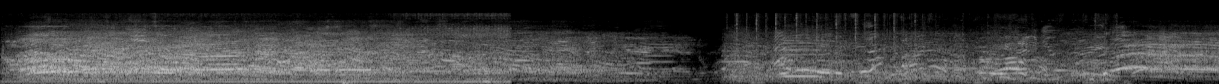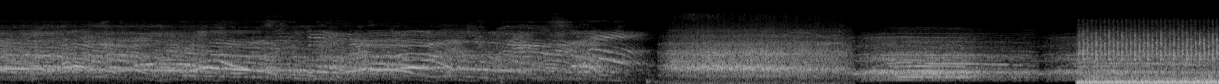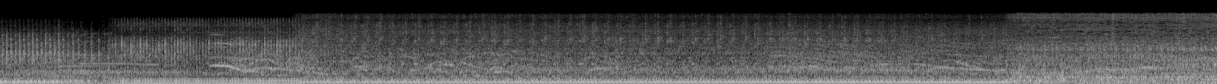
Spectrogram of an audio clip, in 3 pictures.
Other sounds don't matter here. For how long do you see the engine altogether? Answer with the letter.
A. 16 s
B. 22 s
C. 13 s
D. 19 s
D.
